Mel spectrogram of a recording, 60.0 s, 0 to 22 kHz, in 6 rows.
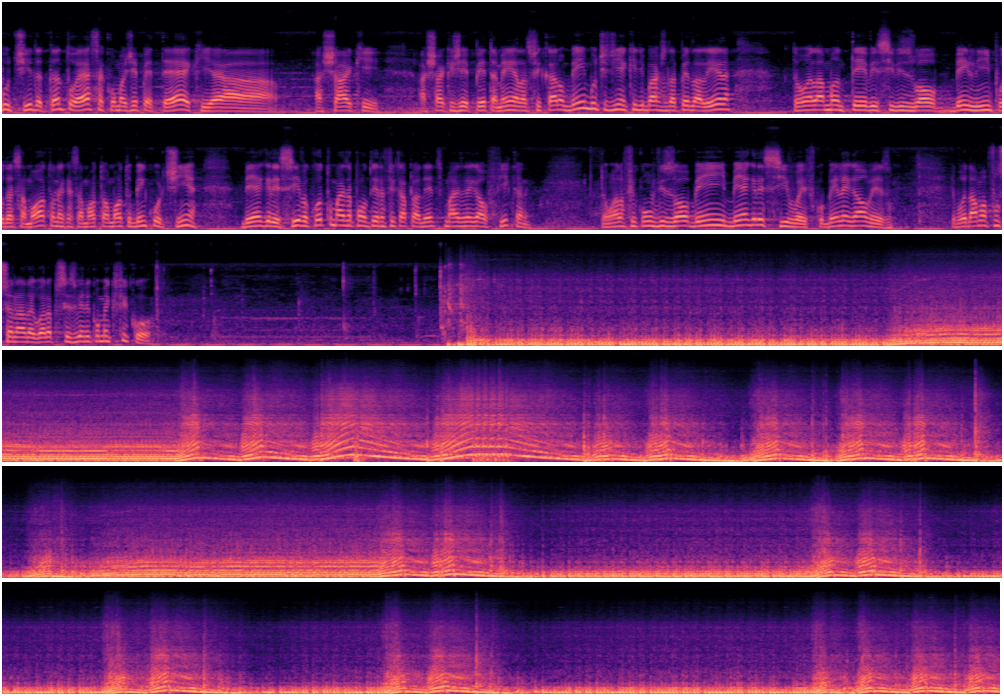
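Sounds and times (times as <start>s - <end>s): motorcycle engine revving: 24.4s - 59.9s.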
